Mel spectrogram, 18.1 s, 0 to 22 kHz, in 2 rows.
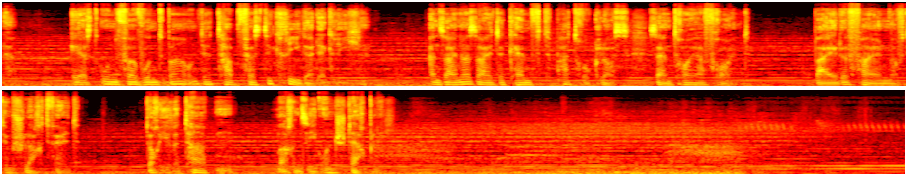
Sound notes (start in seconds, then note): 12.7 screaming indistinctly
